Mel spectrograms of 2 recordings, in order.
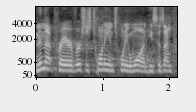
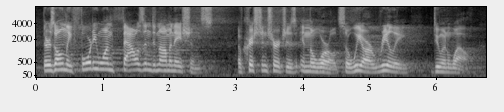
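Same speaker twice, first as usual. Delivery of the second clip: ordinary talk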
